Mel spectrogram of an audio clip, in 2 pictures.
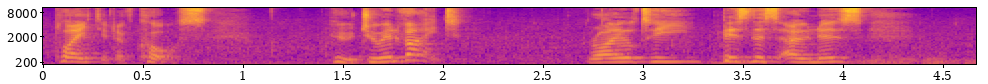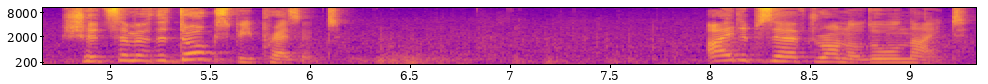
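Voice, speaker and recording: A woman's voice: a little high, measured pace, pauses often, a little mellow, slight background noise, close to an everyday voice. An actress playing an anxious, self-justifying woman in an audio drama, telling her story in a fussy, emphatic, defensive way. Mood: harried, defensive. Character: anxious, self-justifying woman confessing impersonation, earnest dog lover. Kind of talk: audio drama dialogue, first-person confession.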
